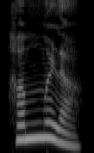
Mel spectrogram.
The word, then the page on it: ಹೆಮ್ಮೆಳೆ: hemmeḷe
